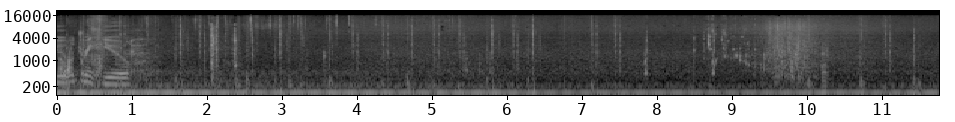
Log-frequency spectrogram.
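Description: Footsteps thud on a wooden deck.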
